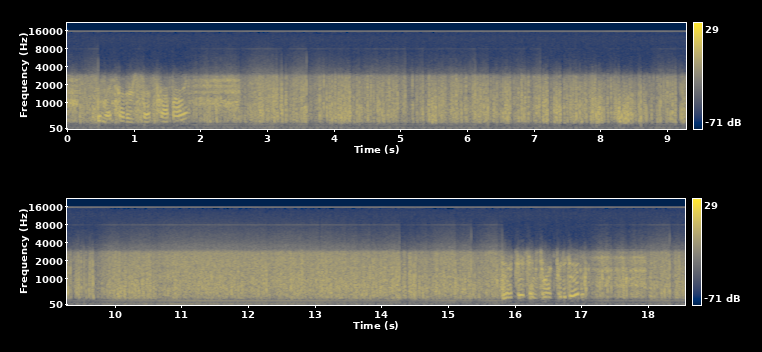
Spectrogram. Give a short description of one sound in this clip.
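A man speaks calmly over a crackling radio link.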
